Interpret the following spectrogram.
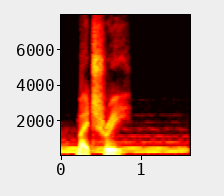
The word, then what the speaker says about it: Maitre Yi: Her name was Maitre Yi. She told me to pronounce it like, my tree."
